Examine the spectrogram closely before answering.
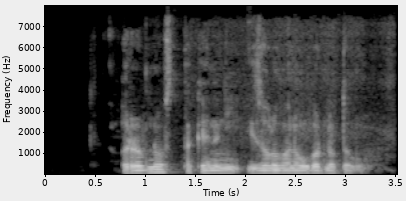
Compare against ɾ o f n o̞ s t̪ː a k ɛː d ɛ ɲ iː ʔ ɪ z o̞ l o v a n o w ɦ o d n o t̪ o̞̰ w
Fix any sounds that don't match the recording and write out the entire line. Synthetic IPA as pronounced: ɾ o v n o̞ s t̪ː a k ɛː n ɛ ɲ iː ʔ ɪ z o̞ l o v a n o w ɦ o d n o t̪ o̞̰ w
